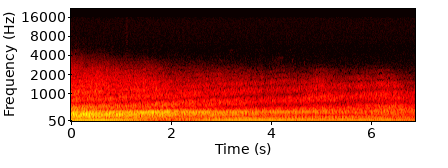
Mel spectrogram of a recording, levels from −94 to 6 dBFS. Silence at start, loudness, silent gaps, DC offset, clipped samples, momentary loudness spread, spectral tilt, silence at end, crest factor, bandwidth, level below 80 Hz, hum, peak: 0 s; -32 LUFS; none; under 0.1%; under 0.1%; 12 LU; -10.5 dB/octave; 0 s; 18 dB; 4.2 kHz; -40 dBFS; none; -12 dBFS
